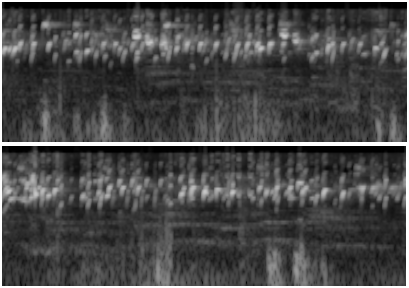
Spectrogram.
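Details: Goldfinch song of the stimulating, excitement style: a dense, unbroken stream of quick high twitters and jingling notes, with soft low thumps in the background.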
